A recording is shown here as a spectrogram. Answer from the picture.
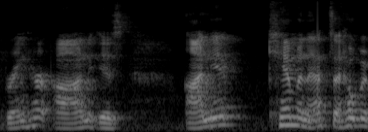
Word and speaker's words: Kamenetz: Our guest, I'm going to go right ahead and bring her on, is Anya Kamenetz. I hope I pronounced your last name correctly, Anya.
